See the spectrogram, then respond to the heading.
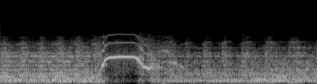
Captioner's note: woman screams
